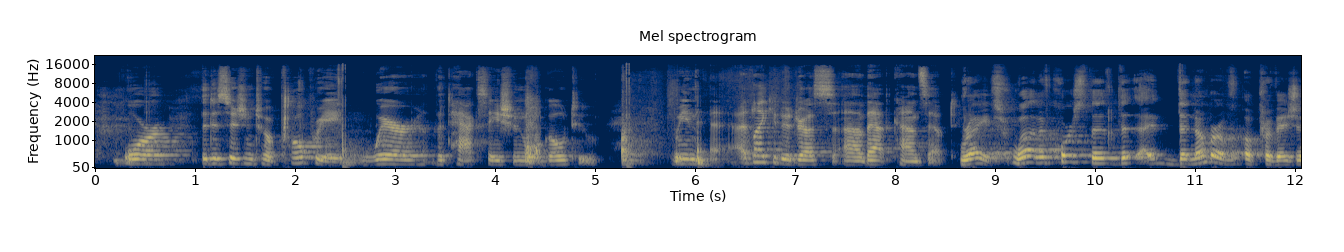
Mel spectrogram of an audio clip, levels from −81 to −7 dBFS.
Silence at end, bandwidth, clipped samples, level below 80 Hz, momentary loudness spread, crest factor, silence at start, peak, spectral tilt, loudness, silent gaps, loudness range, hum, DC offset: 0 s; 16 kHz; under 0.1%; -70 dBFS; 7 LU; 16 dB; 0 s; -14 dBFS; -2.5 dB/octave; -30 LUFS; none; 3 LU; none; under 0.1%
